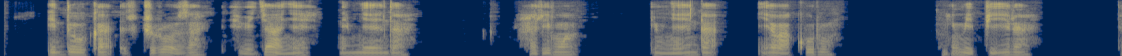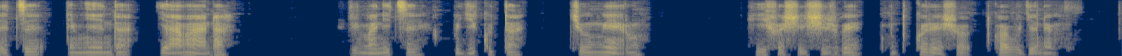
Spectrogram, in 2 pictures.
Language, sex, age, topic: Kinyarwanda, male, 18-24, finance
